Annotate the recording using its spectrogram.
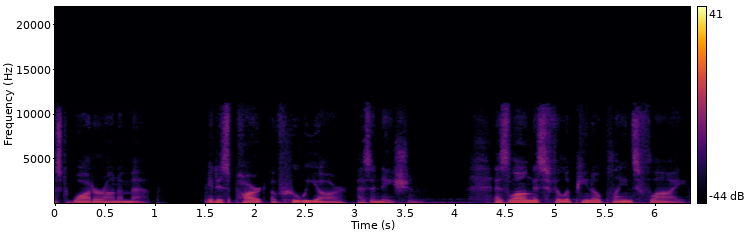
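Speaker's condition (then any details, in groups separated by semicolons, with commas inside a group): No condition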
